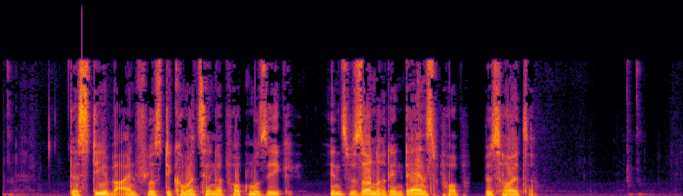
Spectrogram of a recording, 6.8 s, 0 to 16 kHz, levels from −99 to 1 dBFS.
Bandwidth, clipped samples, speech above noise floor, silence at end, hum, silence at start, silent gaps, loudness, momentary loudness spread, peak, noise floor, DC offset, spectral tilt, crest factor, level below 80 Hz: 11.5 kHz; under 0.1%; 48 dB; 1.5 s; none; 0.7 s; none; -15 LUFS; 8 LU; 0 dBFS; -62 dBFS; under 0.1%; -5 dB/octave; 16 dB; -34 dBFS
